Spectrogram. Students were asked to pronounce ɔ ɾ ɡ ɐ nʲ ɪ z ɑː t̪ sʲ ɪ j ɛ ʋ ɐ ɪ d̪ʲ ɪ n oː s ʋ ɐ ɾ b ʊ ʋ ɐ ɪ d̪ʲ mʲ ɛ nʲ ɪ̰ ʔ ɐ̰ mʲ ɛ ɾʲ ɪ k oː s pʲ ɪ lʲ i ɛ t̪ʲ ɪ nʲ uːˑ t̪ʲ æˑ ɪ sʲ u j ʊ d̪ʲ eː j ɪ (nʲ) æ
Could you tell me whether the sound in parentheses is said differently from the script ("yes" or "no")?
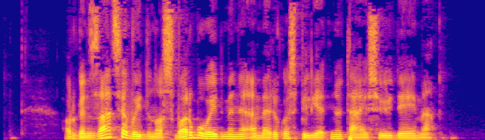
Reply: yes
